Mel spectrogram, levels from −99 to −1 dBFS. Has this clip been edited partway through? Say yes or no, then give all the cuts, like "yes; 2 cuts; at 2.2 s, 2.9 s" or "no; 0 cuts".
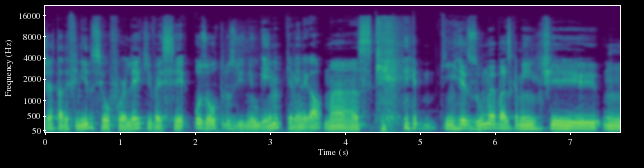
no; 0 cuts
